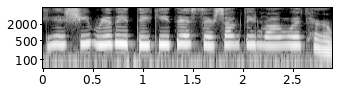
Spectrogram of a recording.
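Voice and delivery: a high, prissy voice feigning alarm at her thoughts; shocked onlooker. Retold or imitated. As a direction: play the pearl-clutching critic in a high, shocked voice. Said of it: "So for anybody that goes".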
